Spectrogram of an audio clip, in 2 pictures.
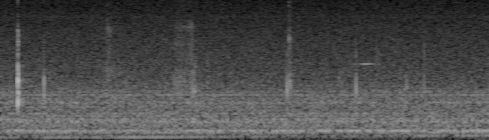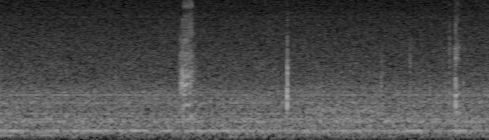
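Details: Brief, sharp, isolated hiccups from an infant, about five in ten seconds, over quiet room hum.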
